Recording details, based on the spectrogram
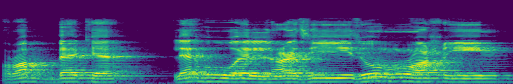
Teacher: റബ്ബക റാഇന് പൂർണ്ണമായ തഫ്ഖീം കൊടുക്കണം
